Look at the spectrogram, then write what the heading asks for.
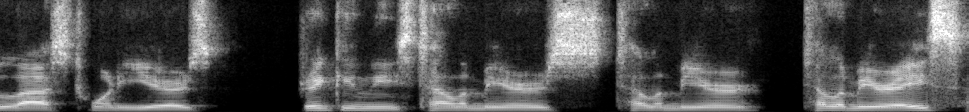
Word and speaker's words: telomerase: So it sounds like I've been really on track for myself for the last 20 years, drinking these telomerase. How do you say it? Telomerase.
